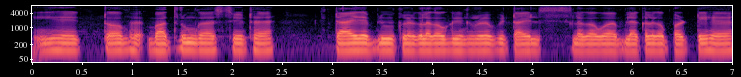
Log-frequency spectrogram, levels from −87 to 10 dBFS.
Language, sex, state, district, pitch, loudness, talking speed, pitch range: Hindi, male, Bihar, West Champaran, 115 Hz, -17 LUFS, 240 wpm, 115-120 Hz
